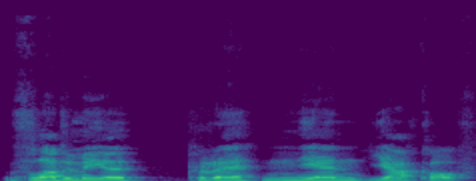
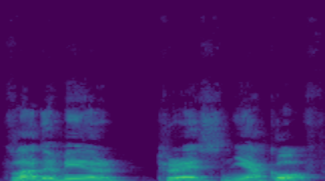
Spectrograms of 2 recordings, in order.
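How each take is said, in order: First: "Premyakov" sounded out very slowly, without the S; mispronounced Russian name. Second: "Presnyakov" said slowly and higher, with the S put in; slow, raised retry of "Vladimir Presnyakov" with a clear S; corrected Russian name. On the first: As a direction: stumble syllable by syllable through "Premyakov", missing the S. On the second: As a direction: sound out "Presnyakov" carefully, S included. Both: Real, not acted. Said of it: "I missed out the S".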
